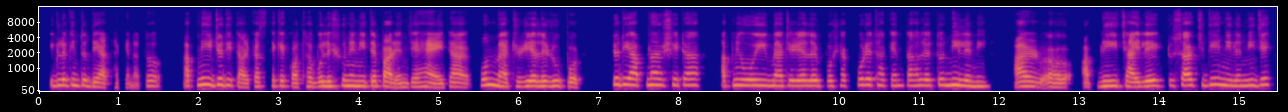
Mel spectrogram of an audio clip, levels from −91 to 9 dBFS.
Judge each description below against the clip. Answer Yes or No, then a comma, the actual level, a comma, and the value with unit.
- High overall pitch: Yes, high, 230 Hz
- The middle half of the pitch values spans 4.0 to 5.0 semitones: No, average, 3.3 semitones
